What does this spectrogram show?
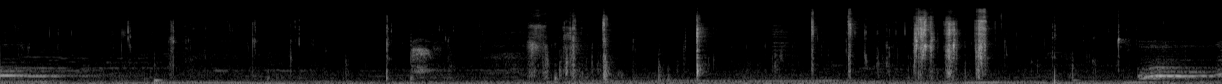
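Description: Close-up mouth sounds of a person eating tilapia head and rice by hand: wet chewing, lip smacks and sucking, with a run of loud smacks about nine seconds in.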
